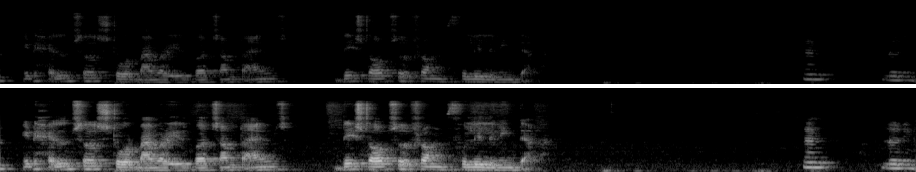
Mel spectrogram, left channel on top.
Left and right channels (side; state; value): left; quieter; 21.0 dB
